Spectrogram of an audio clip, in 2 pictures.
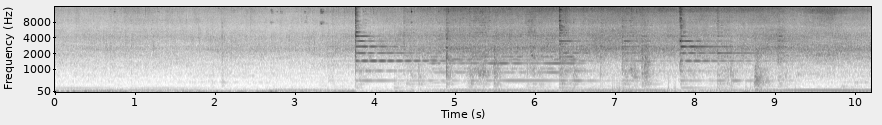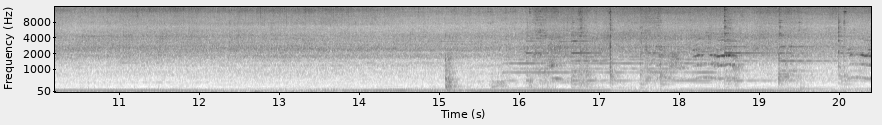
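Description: Chopped tomato masala sizzling as it fries in oil in a metal kadhai, with a slotted metal spoon stirring, scraping and clinking against the pan from about four seconds in.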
